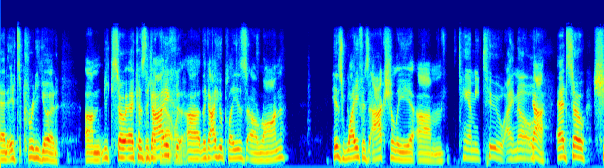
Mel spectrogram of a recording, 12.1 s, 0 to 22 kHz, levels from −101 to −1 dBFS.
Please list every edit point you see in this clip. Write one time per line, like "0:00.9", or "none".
none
